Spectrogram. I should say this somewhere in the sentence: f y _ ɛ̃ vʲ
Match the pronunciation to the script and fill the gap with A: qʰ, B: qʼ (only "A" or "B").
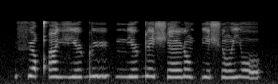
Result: B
